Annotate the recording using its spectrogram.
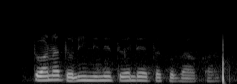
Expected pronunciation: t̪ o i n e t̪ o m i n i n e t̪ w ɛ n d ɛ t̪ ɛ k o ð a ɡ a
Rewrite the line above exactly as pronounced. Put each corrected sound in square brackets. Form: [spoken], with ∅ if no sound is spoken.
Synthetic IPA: t̪ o [a] n [a] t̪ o [n] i n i n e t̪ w ɛ n d ɛ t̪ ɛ k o ð a [k] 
